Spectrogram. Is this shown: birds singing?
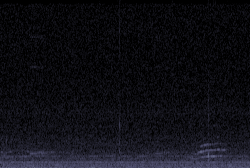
no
